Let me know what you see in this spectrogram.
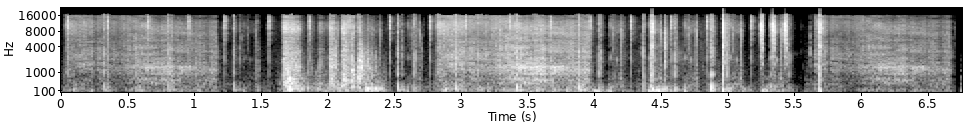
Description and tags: Soundscape EBG Group3
Escola-Basica-Gualtar, Portugal, Soundscapes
